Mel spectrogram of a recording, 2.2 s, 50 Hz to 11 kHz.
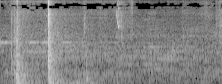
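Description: Driver's door of a 2022 Toyota 4Runner unlocking by smart-key touch and its latch releasing as the handle is pulled. Two sharp clunks about a third of a second apart.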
